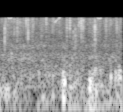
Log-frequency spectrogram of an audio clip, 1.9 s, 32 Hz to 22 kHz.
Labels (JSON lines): {"label": "biophony, dolphin", "recorder": "SoundTrap 500"}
